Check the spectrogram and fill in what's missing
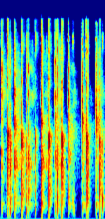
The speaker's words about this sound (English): I just want to give a clap for Aaron Judge for that. Incredible feat.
